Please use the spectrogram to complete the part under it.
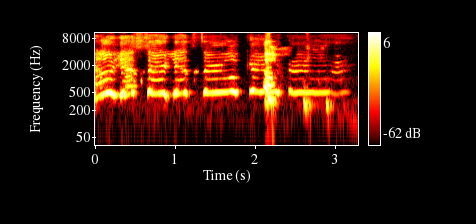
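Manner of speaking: sobbing, pitched way up, very slow. Retelling a reply made while riding around in the car: imitating own past crying. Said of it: "around on the car crying".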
